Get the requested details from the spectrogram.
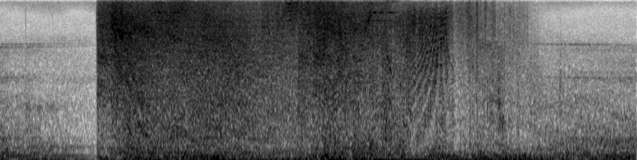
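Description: Laser beams fire in a loud, roaring blast.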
